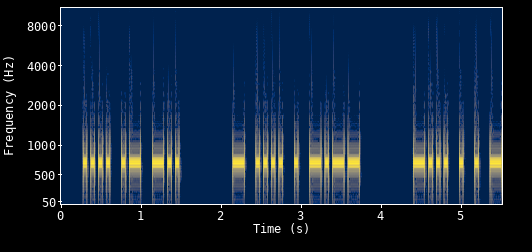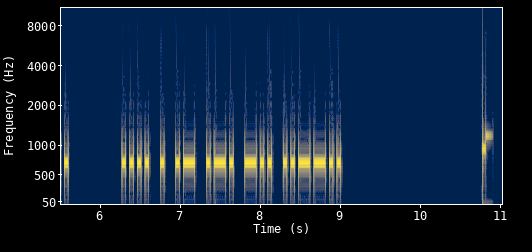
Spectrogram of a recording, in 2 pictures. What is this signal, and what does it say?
Morse code, heard as a keyed tone, about 25 wpm, 700 Hz. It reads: HAD THEY BEEN HEARD?
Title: 2x Word-Spacing - Sentences from Top 400 Words - 25wpm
